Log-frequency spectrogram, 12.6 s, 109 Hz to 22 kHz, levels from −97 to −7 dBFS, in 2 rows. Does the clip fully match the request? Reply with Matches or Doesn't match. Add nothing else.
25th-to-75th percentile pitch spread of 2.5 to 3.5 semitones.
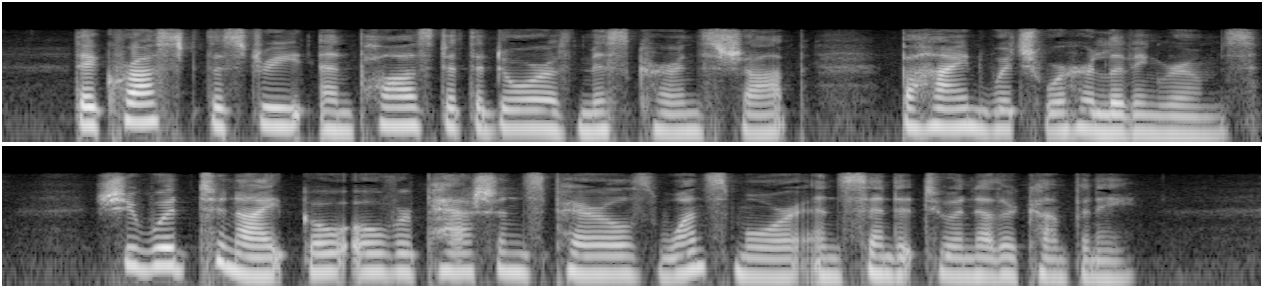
Matches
